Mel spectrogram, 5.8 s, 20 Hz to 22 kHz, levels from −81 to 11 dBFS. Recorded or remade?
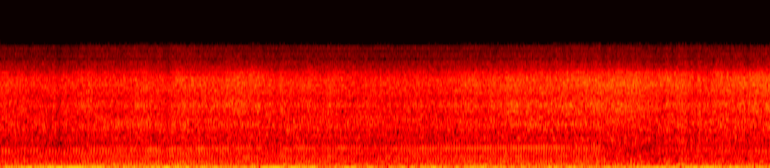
recorded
